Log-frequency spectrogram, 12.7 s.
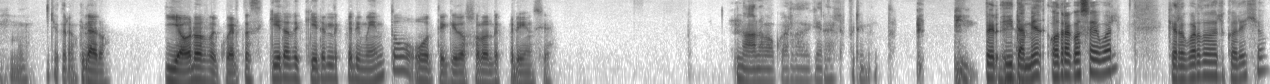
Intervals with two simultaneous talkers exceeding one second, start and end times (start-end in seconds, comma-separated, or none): none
